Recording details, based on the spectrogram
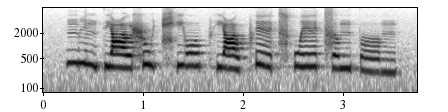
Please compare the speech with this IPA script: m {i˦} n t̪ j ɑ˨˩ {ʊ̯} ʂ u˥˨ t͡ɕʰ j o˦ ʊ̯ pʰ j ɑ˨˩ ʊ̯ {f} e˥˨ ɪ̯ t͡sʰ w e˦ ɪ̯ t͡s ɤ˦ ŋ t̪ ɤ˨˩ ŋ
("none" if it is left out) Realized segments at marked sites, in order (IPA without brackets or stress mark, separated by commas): i˥˨, ʊ̯, pʰ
